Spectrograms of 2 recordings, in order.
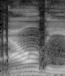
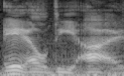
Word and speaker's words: Aldi: i call it aldi because it's a-l if you meet a guy named al how do you spell his name a-l right well the word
